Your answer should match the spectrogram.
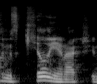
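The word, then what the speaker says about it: Cillian: why Christopher and I've heard it's how you pronounce him as Killian actually not yeah so Killian Murphy I haven't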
